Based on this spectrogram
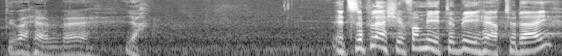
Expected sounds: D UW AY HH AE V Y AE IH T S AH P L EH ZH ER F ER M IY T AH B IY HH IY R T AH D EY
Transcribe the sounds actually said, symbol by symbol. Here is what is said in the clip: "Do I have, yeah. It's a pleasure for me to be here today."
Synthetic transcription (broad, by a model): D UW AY HH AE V Y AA IH T S AH P L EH SH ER F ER M IY T AH B IY HH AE R T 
